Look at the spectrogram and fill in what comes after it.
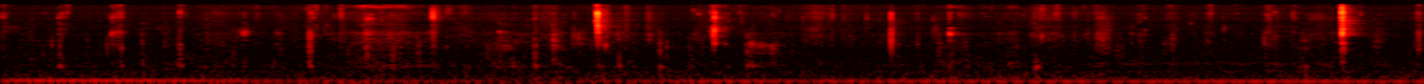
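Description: A person biting into and chewing a burger, heard as faint scattered mouth clicks and smacks, a few a little louder, over a low steady hum.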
